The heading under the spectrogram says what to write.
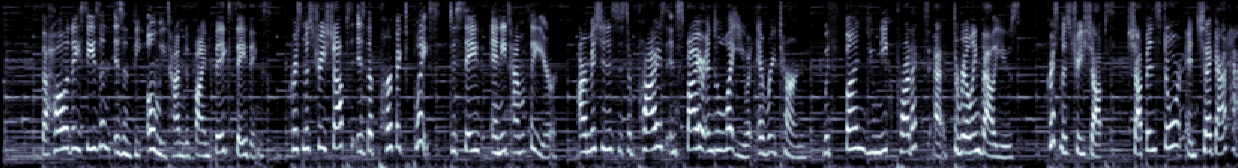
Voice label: perky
